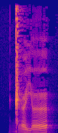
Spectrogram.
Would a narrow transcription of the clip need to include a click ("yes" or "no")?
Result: yes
